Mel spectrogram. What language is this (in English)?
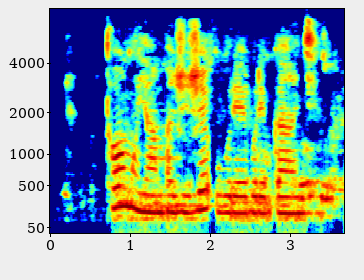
Kinyarwanda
